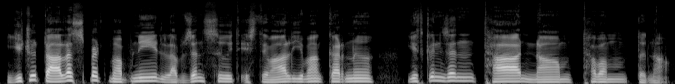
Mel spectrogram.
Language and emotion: Kashmiri, neutral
